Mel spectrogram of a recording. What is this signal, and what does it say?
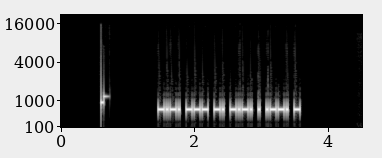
Morse code, heard as a keyed tone, about 40 wpm, 700 Hz. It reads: CONCEPT
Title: Sentences from Top 1100 Words - New Word Drill Alt - 40wpm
